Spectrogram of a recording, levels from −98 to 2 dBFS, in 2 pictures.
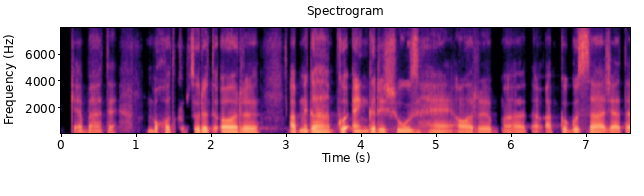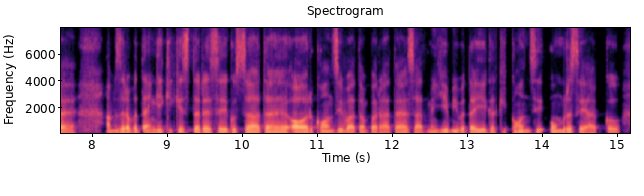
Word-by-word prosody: क्या - - -3
बात 100 -1 -5
है! - - -6 0.5
बहुत 125 0 0
खूबसूरत 115 -1 +1
और 110 0 +7 0.7
आपने 145 +6 +3
कहा 150 -1 +6
आपको 145 +2 +5
एंगर 125 +4 +3
इशूज़ 120 -1 +1
हैं 100 +3 -4
और 100 +1 0 0.3
अ, 105 +1 -4
आपको 120 - -2
गुस्सा 115 0 +3
आ - - +4
जाता 100 +1 +1
है। 100 0 -8 0.4
अब 120 - -3
ज़रा 150 +1 +5
बताएँगे 150 +2 -2
कि - - -9
किस 145 0 -3
तरह 140 -1 +2
से 140 -1 +2
गुस्सा 125 -1 +2
आता 115 0 0
है? 125 +1 +1
और 110 -1 +5
कौन-सी 120 +1 -1
बातों 110 +1 -2
पर 105 -1 -2
आता 100 +1 -4
है? 110 - -2
साथ 100 0 -3
में 105 - -7
ये 110 +2 -3
भी 130 - -3
बताएगा 120 +1 -1
कि 125 - -15
कौन 130 0 -1
सी - - -4 0.2
उम्र 130 +1 -1
से 110 - -1
आपको 100 +1 -6
120 Hz, 180 wpm, -22 LUFS, 105-130 Hz, 0.7 s, और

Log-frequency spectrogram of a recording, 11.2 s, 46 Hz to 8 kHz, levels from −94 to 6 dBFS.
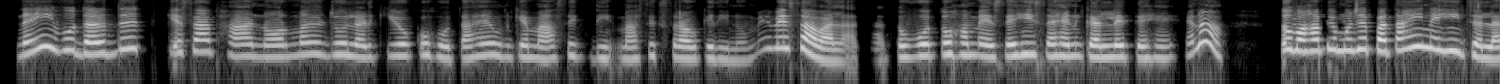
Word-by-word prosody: नहीं, 405 +10 +2
वो 370 +1 -3
दर्द 295 0 +2 0.3
के - - -3
साथ 335 0 0
हाँ, 260 -2 -3
नॉर्मल 250 +4 -4
जो 285 0 -2
लड़कियों 260 +1 -4
को 280 +1 -5
होता 225 -1 -4
है, 265 +4 -4
उनके 245 -2 -4
मासिक 230 +3 -6
दि 225 -1 -8
मासिक 220 +5 -9
स्राव 220 -2 -2
के 225 - -3
दिनों 200 -2 -12
में 375 - -14
वैसा 415 -5 +5
वाला 190 -4 0
था, - - -22
तो 240 - -3
वो 265 +2 +2
तो 285 +2 +1
हम 275 -1 -2
ऐसे 250 +1 +1
ही 285 +1 0
सहन 260 -1 -1
कर 240 - +5
लेते 240 -1 +1
हैं, 230 -1 -8 0.2
है - - -5
ना? - - +3 0.5
तो - - +5
वहाँ 350 -1 +7
पे 390 - +2
मुझे 370 +1 +2
पता 345 +1 +7
ही 440 +4 +5
नहीं 360 -4 +2
चला 225 -5 +3
265 Hz, 230 wpm, -20 LUFS, 235-315 Hz, 0.5 s, वहाँ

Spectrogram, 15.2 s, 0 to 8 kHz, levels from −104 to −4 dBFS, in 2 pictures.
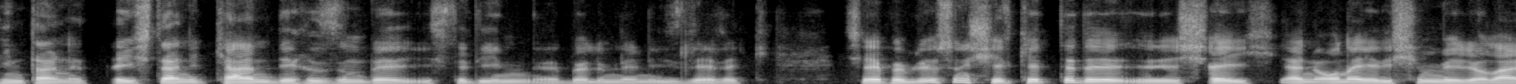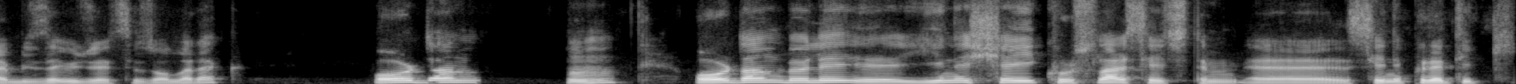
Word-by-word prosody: internette, 110 -3 -2
işte, 110 +2 +1
hani, 115 -3 +1
kendi 115 -1 +2
hızında 110 -2 -3
istediğin, 105 -1 -5
eee, 95 +1 -9
bölümlerini 95 0 -5
izleyerek 100 +1 -5 0.4
şey - - +1
yapabiliyorsun. 145 - +1
Şirkette 150 0 0
de, 145 -2 +4
iii, 120 0 -2
şey, 120 -1 +1 0.2
yani, 115 0 0
ona 115 +2 +3
erişim 120 +3 0
veriyorlar 95 -3 +1
bize 100 +5 -5
ücretsiz 95 -7 -6
olarak. 130 - -4 0.6
Oradan. 190 +1 +4 0.4
Hı 140 - +1
hı. 160 +6 -4 0.4
Oradan, 185 +5 +6
böyle, 180 +2 +3
eee, 150 -3 +1
yine 165 +4 0
şey 170 0 +2
kurslar 150 +1 +2
seçtim, 110 -8 -5
eee, 105 -1 -1
seni 130 0 -1
pratik 135 +1 -1
120 Hz, 140 wpm, -23 LUFS, 105-150 Hz, 0.6 s, Oradan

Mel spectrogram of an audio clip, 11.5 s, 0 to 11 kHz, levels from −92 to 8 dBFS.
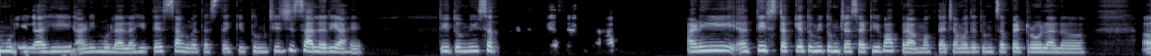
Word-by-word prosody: मुलीलाही 195 -1 0
आणि 175 +4 -2
मुलालाही 185 -2 -1
तेच 210 0 +2
सांगत 185 -5 -1
असते 180 -1 -2
की 195 - -7
तुमची 200 +2 -4
जी 220 +5 -1
सॅलरी 200 -6 +4
आहे 165 -2 -1 0.8
ती 215 - 0
तुम्ही 210 +1 0
70% 240 - -4
सेव्ह 470 -1 -13
करा - - -8 0.8
आणि 235 +2 +3
अ, 205 - +2
30% 230 -2 +4
तुम्ही 220 0 +2
तुमच्यासाठी 205 -2 +1
वापरा. 225 -7 +2
मग 175 +2 -5
त्याच्यामध्ये 185 +1 -2
तुमचं 185 0 -2
पेट्रोल 185 -1 +1
आलं. 165 -1 -3 0.6
अ, - - +2
195 Hz, 145 wpm, -24 LUFS, 185-215 Hz, 0.8 s, सॅलरी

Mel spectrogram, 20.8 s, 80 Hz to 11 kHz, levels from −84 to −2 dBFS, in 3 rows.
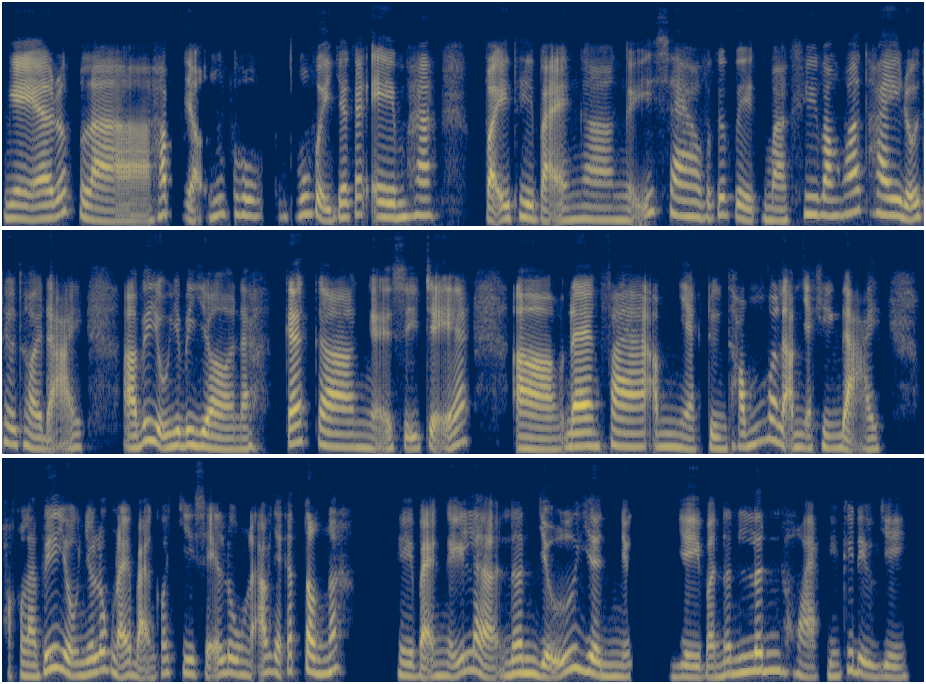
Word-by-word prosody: Nghe 195 -1 +5
rất 260 +3 -4
là 170 -5 +3 0.3
hấp - - +1
dẫn, - - -2 0.2
thú 235 -2 -4 0.2
thú 250 +3 -3
vị 160 - +1
cho 210 - +1
các 255 - -1
em 210 -1 +2
ha. 240 +1 +1 0.4
Vậy 190 - +4
thì 200 -2 0
bạn, 170 +1 0
à, 175 -1 -3
nghĩ 280 +11 -5
sao 235 -8 -1
về 195 - -7
cái 250 - -1
việc 180 -2 -3
mà 165 -2 -2
khi 255 +8 -4
văn 235 -1 0
hóa 275 +3 +2
thay 250 -5 +2
đổi 190 -2 +1
theo 230 0 -3
thời 180 -7 -1
đại, 180 +3 -2 0.3
à, 175 - +4
ví 275 - +1
dụ 200 - +2
như 200 +3 +2
bây 215 +1 +2
giờ 170 -5 +3
nè, 155 - -2 0.3
các, 245 +3 +6
à, 190 -5 +4
nghệ 165 - -2
sĩ 165 -1 -5
trẻ, 220 +7 +1 0.3
ờ, 155 -2 +5
đang 195 +1 +7
pha 195 -2 +3
âm 190 0 -1
nhạc 160 -4 -3
truyền 165 -2 -3
thống 190 +8 -2
với 290 -2 +1
lại 235 - +3
âm - - 0
nhạc 170 -1 -3
hiện 175 -2 -4
đại, 155 -2 0 0.4
hoặc - - -10
là 165 - 0
ví 265 +5 +3
dụ 200 -7 +1
như 190 +3 0
lúc 255 +2 0
nãy 195 - +2
bạn - - -2
có 205 - -6
chia 205 -2 -3
sẻ 195 - -4
luôn 200 -1 -1
là - - -4
áo - - 0
dài 205 - -2
cách 240 0 -5
tân 225 -5 +4
á, 250 +4 0 0.4
thì 175 -2 -2
bạn 170 +1 +1
nghĩ 175 +4 -1
là 240 -2 +1
nên 205 +2 +2
giữ 185 - +1
gìn 180 -7 +1
những 160 0 -5 0.3
gì 155 0 -1
và 155 0 -2
nên 195 +5 -2
linh 250 +3 +1
hoạt 210 -5 -5
những 170 -1 -7
cái 255 - -6
điều 185 -8 -2
gì? 155 -1 -5
195 Hz, 260 wpm, -23 LUFS, 175-230 Hz, 0.4 s, đang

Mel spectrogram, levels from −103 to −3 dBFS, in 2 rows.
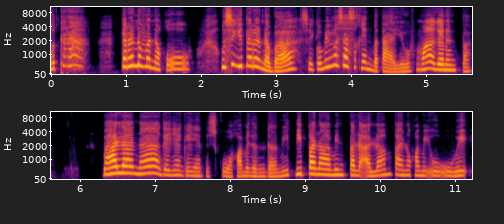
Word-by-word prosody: tara."Tara 435 0 -1
naman 410 -4 +4
ako. 285 +3 -4 0.4
"O 375 - +3
sige 430 +1 +4
tara 425 -3 +2
na 210 -8 +2
ba?" 220 +9 +2
sabi 275 -2 -7
ko, 280 - -1
"May 380 +8 0
masasakyan 370 - 0
ba 200 - -4
tayo?" 170 +1 -5
Mga 290 +4 +3
ganun 245 -1 -2
pa. 190 -5 -10 0.7
"Bahala 325 +4 +7
na," 320 +2 +2
ganyan 235 -1 -5
ganyan, 205 -3 -10
tapos 190 - -13
kuha 185 -3 -9
kami 190 +1 -5
ng 180 0 -8
damit. 190 +8 -7
Di 290 - +1
pa 285 +1 +4
namin 255 -2 0
pala 240 -4 -2
alam 225 +7 -4
paano 245 -4 -5
kami 220 -2 -8
uuwi 205 +1 -6
255 Hz, 180 wpm, -24 LUFS, 205-320 Hz, 0.7 s, Bahala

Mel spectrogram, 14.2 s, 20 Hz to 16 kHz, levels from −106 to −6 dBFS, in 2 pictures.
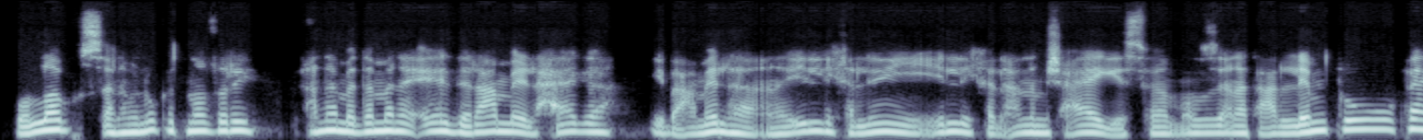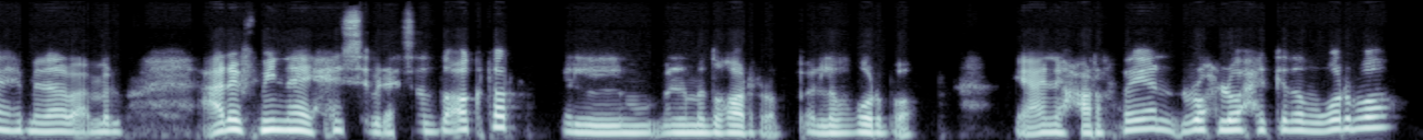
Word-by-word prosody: والله 180 +9 +4
بُصّ، 200 - 0
أنا 155 0 +1
من 165 +2 +2
وجهة 200 -1 -2
نظري، 190 0 0 0.2
أنا 190 +4 +2
ما 185 -3 +3
دام 180 +3 +2
أنا 190 -2 +2
قادر 165 -1 0
أعمل 175 -1 +2
الحاجة 170 +3 -2 0.2
يبقى - - -4
أعملها، 150 -3 0
أنا 130 - -3
إيه 145 +5 -2
اللي 185 +1 -1
يخلّيني 165 0 -1
إيه 165 - -3
اللي 175 0 0
يخ 155 - -7
أنا 135 +4 -3
مش 150 - +2
عايز 145 -7 -1
فاهم 140 0 -4
قصدي؟ 150 +1 -2
أنا 150 - 0
اتعلّمت 150 +9 +1
وفاهم 220 -1 0
اللي 190 -2 -2
أنا 180 - +2
باعمله، 175 0 -2 0.4
عارف 220 -1 +4
مين 215 0 +6
هيحس 200 0 +2
بالإحساس 185 +2 -6
ده 195 +4 0
أكتر؟ 270 +5 +4 0.3
الم 155 -2 0
المتغرّب، 155 -2 +1
اللي 150 -2 0
في - - -3
غربة، 155 -5 0 0.5
يعني 165 0 +1
حرفيًا 200 +9 0
رُوح 215 +2 +1
لواحد 205 0 +3
كده 205 0 -1
في 190 - -2
غربة، 235 +7 +1
175 Hz, 215 wpm, -23 LUFS, 155-200 Hz, 0.5 s, مين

